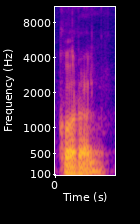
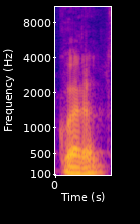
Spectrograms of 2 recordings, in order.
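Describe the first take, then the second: First: The word begins with a 'kaw' sound. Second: The word begins with a 'kweh' sound. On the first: The speaker calls it right. "सीधा सा word होता है कोरल" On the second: The speaker calls it wrong. "The word is not क्वेरल"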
